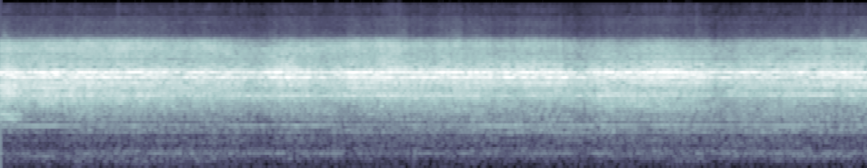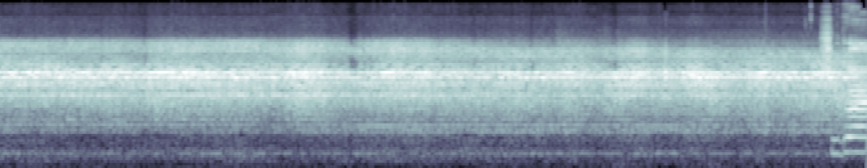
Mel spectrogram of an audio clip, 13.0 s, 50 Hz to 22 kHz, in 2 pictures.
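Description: Simulated Airbus A320neo jet engines roar steadily during landing in the PTFS flight game, a continuous loud high-pitched whine with a broad rushing hiss, unbroken for about thirteen seconds.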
